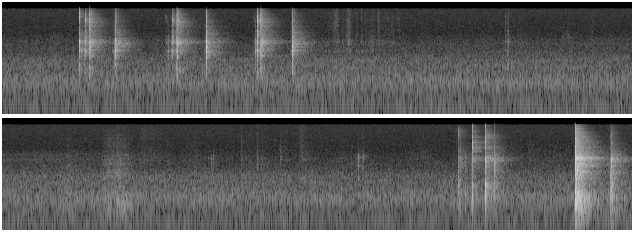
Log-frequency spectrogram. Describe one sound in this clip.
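A small paper punch clicks and snaps sharply several times.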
